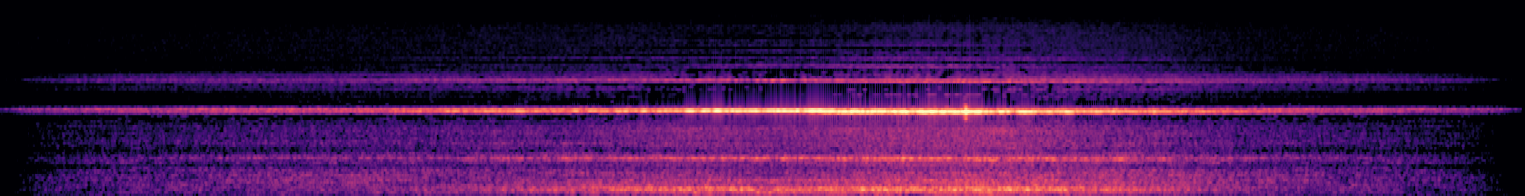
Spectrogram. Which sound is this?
Subliminal Scream
Atmospheric horror noise somewhat reminiscent of a scream.
Evil, Scream, Freaky, Halloween, Atmosphere, Horror, Terror, Scary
